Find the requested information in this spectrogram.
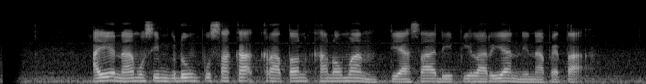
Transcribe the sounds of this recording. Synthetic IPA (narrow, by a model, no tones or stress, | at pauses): ʔajənamusimɡədʊŋpusakakəɾat̪ɔnkʰanɔmant̪iasadipilaɾiandinapɛt̪a̰ʔ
